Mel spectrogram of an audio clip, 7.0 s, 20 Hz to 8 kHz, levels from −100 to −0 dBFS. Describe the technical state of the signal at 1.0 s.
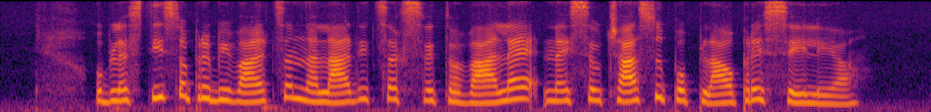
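At 1.0 s the speech is intact, with no fault present; it comes through the call path's wideband coding, which leaves nothing above 8 kHz.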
